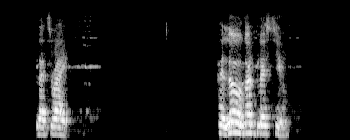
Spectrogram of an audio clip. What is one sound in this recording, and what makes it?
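A woman speaks calmly and closely into a microphone, with pauses.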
